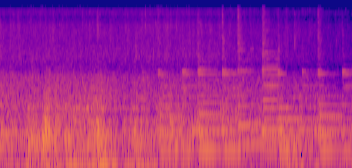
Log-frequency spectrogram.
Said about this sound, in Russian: Начался дождь.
